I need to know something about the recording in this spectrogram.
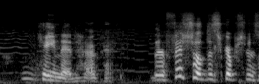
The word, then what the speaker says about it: canid: Canid. Canid.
